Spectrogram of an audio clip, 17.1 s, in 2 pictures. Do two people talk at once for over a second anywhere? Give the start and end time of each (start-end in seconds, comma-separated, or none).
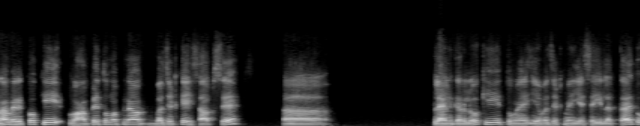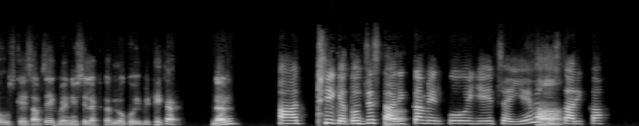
none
